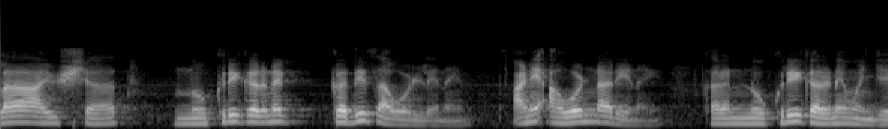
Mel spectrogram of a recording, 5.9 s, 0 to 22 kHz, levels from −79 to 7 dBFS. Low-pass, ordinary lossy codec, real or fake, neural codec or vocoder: 5.4 kHz; none; real; none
